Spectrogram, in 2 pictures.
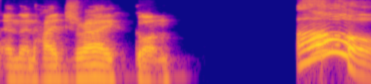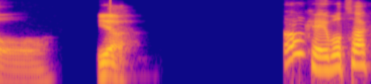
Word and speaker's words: Hydreigon: Okay, I've always pronounced it Heinz Hydreigon. Well, it's German numbers. It's Eins, zwei, drei. Oh, okay. Oh. So really it should be Hydreigon, but I say Dre because I'm American and we don't do foreign right.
